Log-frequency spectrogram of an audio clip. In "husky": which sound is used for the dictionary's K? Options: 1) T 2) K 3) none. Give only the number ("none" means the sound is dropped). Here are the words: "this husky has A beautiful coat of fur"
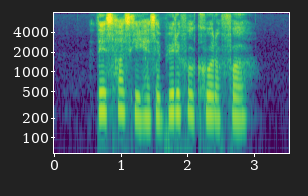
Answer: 2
